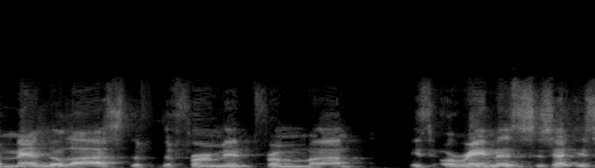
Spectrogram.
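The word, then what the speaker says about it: Oremus: dry wine the mandolas the ferment from is oramus is that is how you pronounce it okay and so how why hungary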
